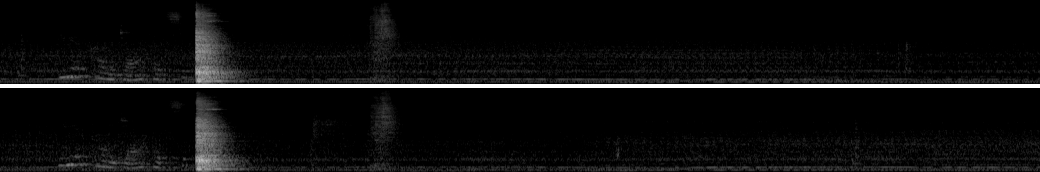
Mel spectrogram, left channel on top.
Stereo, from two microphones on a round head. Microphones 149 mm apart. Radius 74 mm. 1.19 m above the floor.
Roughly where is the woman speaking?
Left.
